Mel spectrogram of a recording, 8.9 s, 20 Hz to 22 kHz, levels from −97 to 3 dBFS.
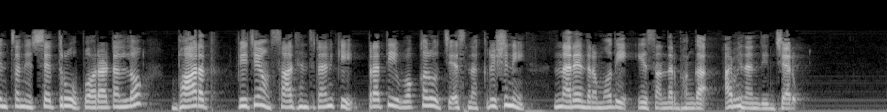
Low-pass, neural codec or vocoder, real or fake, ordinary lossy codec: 7.2 kHz; none; real; none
